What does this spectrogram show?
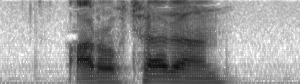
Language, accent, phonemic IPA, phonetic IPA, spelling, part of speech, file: Armenian, Eastern Armenian, /ɑroχt͡ʃʰɑˈɾɑn/, [ɑroχt͡ʃʰɑɾɑ́n], առողջարան, noun, Hy-առողջարան.ogg
- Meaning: health resort; sanatorium, sanitarium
